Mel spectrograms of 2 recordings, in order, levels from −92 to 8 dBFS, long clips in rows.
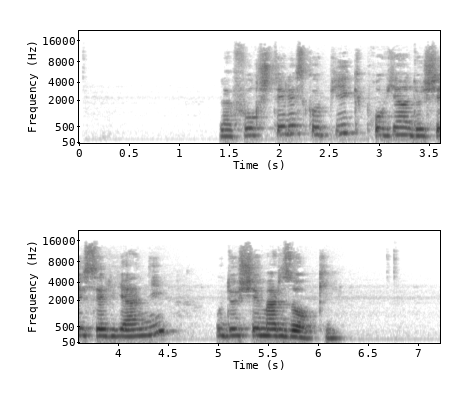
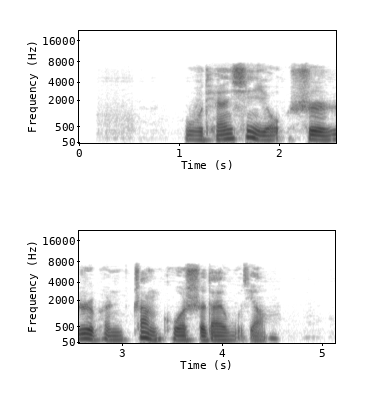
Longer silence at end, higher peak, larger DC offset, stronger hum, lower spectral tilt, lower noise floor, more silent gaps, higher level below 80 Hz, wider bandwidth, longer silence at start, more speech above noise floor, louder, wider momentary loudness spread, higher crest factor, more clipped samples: first, 1 s vs 0.6 s; first, -2 dBFS vs -6 dBFS; neither; neither; second, -4 dB/octave vs -5.5 dB/octave; about the same, -79 dBFS vs -76 dBFS; neither; second, -64 dBFS vs -56 dBFS; first, 15.5 kHz vs 8 kHz; first, 1.4 s vs 1.05 s; first, 58 dB vs 52 dB; first, -22 LUFS vs -25 LUFS; about the same, 13 LU vs 12 LU; about the same, 20 dB vs 20 dB; neither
